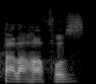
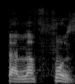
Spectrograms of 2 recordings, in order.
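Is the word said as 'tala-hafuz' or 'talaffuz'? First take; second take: tala-hafuz; talaffuz. First: The word is said as tala-hafuz. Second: The word is said as talaffuz. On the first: The speaker calls it wrong. "It's not तलाहफुज" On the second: The speaker calls it right. "It's तलफ्फुज"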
